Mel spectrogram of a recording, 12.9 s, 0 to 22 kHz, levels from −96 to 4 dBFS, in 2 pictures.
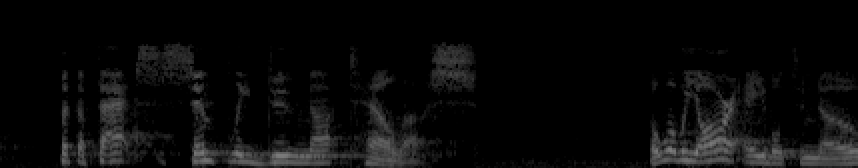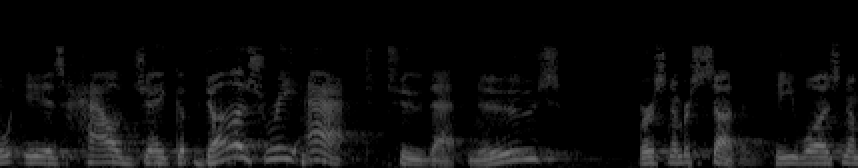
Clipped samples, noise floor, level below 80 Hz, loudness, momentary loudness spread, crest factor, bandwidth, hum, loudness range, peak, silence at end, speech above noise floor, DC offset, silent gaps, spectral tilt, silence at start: under 0.1%; -90 dBFS; under -90 dBFS; -60 LUFS; 8 LU; 20 dB; 7.4 kHz; none; 3 LU; -42 dBFS; 0 s; 30 dB; under 0.1%; none; -4.5 dB/octave; 0.45 s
